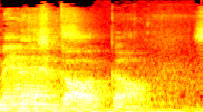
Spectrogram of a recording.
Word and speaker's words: Maniscalco: How do you say Sebastian's last name? – Maniscalco. – See, I can never get it right. It's a weird looking name to me, and it's Italian apparently.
